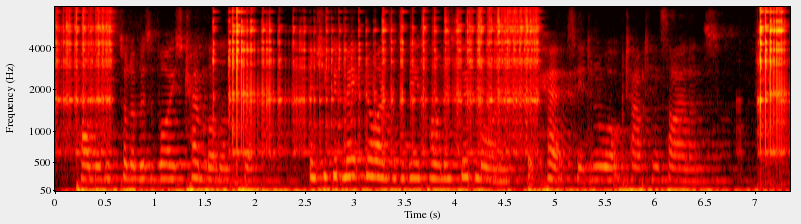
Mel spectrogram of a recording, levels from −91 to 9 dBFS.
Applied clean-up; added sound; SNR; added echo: none; Coin (dropping); -1 dB; reverberation time 2.0 s.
